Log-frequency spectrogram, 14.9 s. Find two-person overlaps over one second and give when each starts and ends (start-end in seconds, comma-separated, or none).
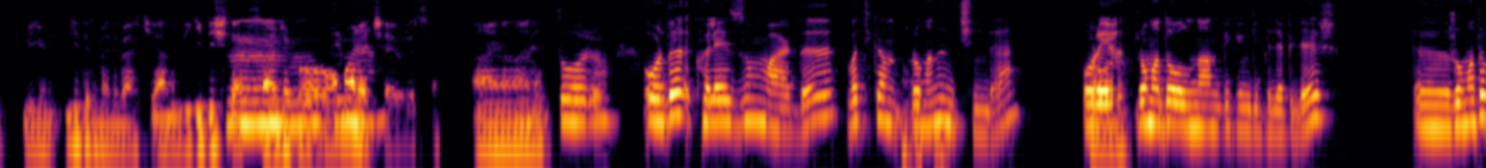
2.2-3.9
